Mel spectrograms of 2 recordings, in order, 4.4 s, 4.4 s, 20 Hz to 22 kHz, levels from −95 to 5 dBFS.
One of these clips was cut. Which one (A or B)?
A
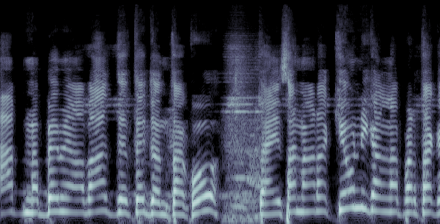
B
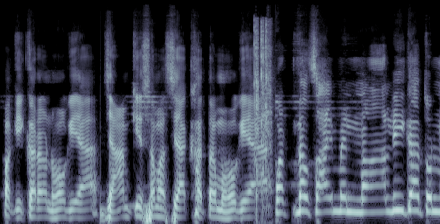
B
